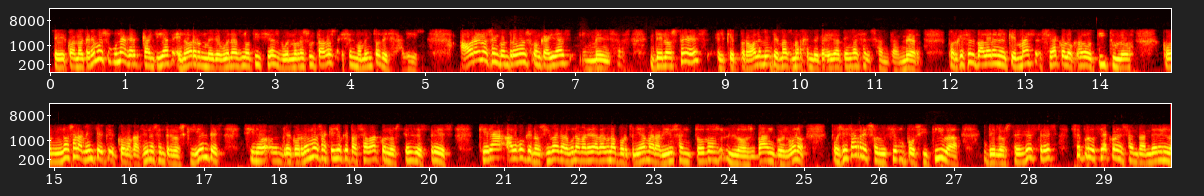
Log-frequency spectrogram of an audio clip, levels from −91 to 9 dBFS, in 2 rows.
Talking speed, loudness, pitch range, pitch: 195 wpm, -20 LUFS, 175-225 Hz, 195 Hz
